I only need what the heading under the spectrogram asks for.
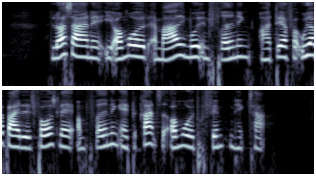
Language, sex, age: Danish, female, 23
